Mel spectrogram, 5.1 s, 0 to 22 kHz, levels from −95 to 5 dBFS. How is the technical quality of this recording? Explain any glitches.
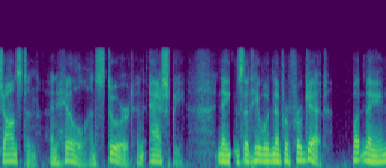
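One glitch stands out, heard over AMR wideband (HD Voice) coding at 15.85 kbit/s, which sounds clear with only light codec wear. Lost AMR speech frames, 3.06 to 3.15 s: about 60 ms of speech, consistent with three frames, failed decoding, so the decoder reused earlier settings with falling gain. The sound drops quickly to near silence, and returns weak for a moment.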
